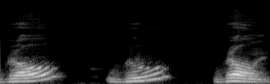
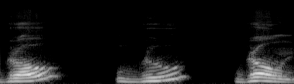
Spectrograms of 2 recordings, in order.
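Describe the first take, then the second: No difference in how they are said.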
